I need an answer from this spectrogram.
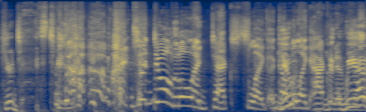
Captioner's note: BOTH laugh; wheeze-laughing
